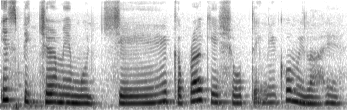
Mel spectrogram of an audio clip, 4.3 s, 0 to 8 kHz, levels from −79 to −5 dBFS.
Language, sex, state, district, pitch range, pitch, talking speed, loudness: Hindi, female, Arunachal Pradesh, Lower Dibang Valley, 195-235 Hz, 205 Hz, 150 wpm, -17 LUFS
